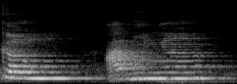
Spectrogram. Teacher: Tem bastante encontros vocálicos que saem anasalados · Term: encontro vocálico anasalado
